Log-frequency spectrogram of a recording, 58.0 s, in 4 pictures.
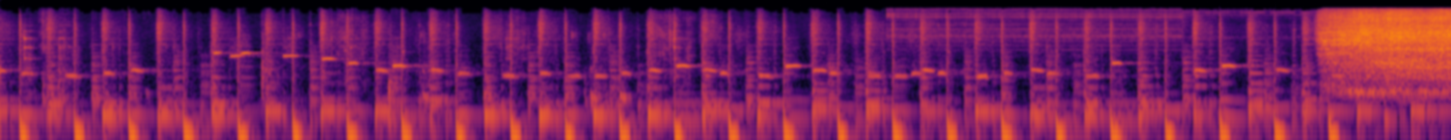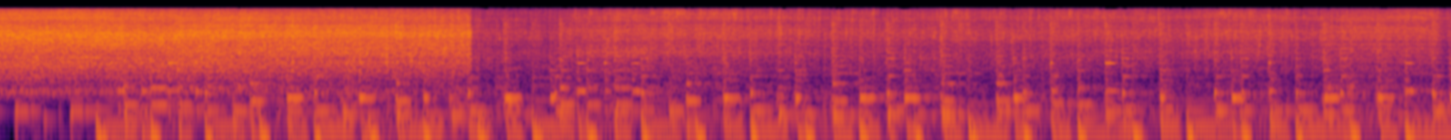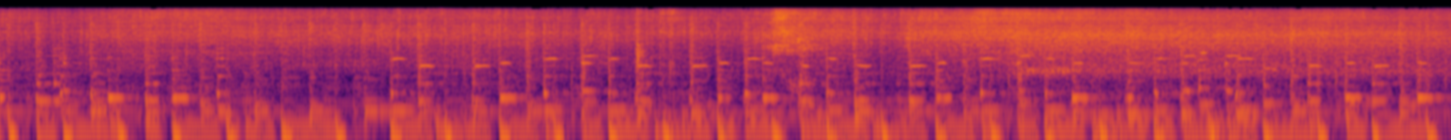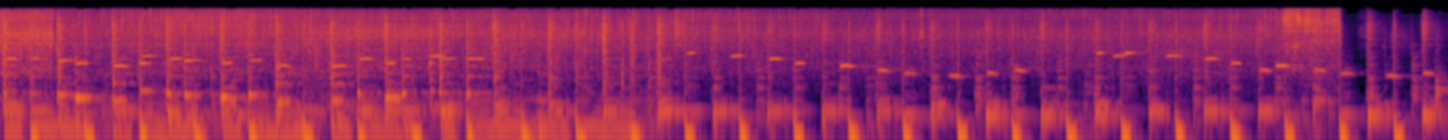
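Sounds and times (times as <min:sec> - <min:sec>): background music: 0:00.0 - 0:58.0
chicken sizzling in oil: 0:13.2 - 0:57.0.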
